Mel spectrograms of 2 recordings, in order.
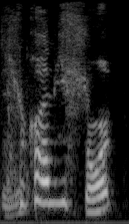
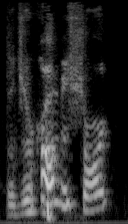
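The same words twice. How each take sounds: First: Higher, louder, outraged repeat; indignant. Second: A first bristling take at the word short; double-take, starting to bristle; offended. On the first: Gnome Stitch confronts the man who called him short, outraged. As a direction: blow up at the insult this time. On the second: Gnome Stitch hears himself called short, bristling. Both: Acted. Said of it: "Hang on a second".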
